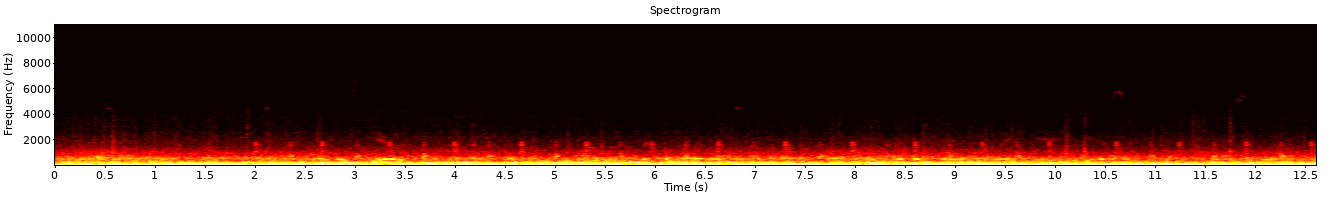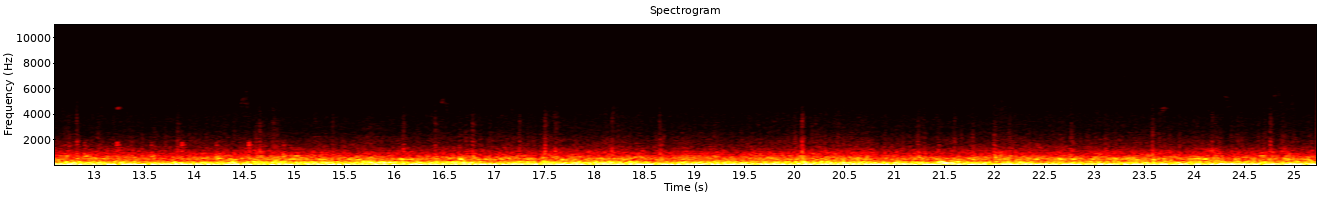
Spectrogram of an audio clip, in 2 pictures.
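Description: A large vehicle's engine hums steadily.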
